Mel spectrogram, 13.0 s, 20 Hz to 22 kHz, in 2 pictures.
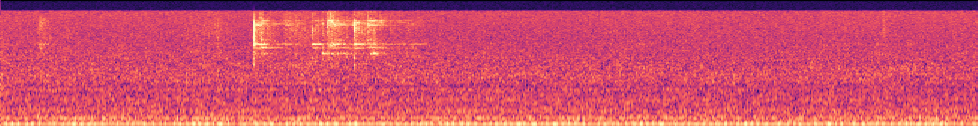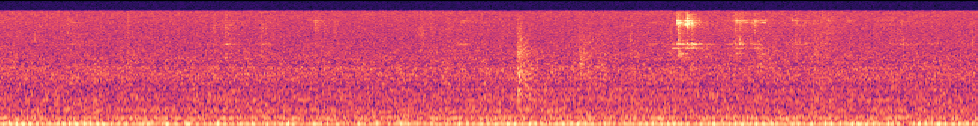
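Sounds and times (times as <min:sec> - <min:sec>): steady low hum: 0:00.0 - 0:13.0
metallic jingle: 0:01.6 - 0:03.0, 0:10.8 - 0:12.6.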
